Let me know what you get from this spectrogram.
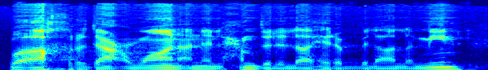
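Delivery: low, very fast formula prayer; quick ritual Arabic recitation; rapid dua recitation. Acted. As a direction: rattle off the closing prayer. Closing formula.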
